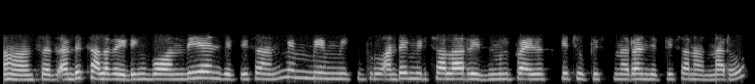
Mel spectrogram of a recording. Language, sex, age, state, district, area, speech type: Telugu, female, 18-30, Andhra Pradesh, Kakinada, urban, conversation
